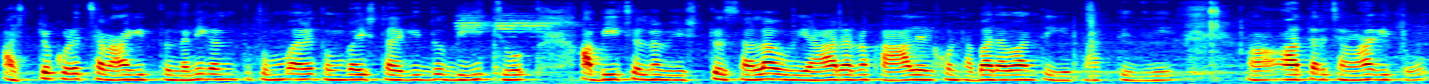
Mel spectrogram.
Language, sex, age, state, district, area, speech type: Kannada, female, 30-45, Karnataka, Hassan, urban, spontaneous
